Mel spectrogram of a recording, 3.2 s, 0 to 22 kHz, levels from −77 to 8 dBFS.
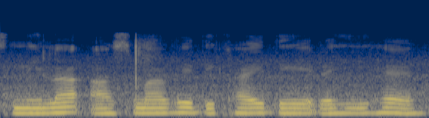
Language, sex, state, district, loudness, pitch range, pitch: Hindi, male, Assam, Sonitpur, -16 LUFS, 125-130 Hz, 130 Hz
